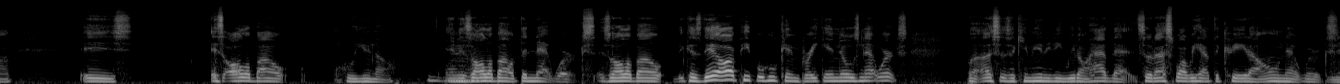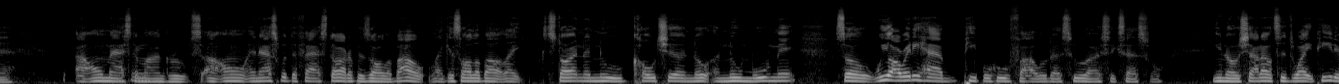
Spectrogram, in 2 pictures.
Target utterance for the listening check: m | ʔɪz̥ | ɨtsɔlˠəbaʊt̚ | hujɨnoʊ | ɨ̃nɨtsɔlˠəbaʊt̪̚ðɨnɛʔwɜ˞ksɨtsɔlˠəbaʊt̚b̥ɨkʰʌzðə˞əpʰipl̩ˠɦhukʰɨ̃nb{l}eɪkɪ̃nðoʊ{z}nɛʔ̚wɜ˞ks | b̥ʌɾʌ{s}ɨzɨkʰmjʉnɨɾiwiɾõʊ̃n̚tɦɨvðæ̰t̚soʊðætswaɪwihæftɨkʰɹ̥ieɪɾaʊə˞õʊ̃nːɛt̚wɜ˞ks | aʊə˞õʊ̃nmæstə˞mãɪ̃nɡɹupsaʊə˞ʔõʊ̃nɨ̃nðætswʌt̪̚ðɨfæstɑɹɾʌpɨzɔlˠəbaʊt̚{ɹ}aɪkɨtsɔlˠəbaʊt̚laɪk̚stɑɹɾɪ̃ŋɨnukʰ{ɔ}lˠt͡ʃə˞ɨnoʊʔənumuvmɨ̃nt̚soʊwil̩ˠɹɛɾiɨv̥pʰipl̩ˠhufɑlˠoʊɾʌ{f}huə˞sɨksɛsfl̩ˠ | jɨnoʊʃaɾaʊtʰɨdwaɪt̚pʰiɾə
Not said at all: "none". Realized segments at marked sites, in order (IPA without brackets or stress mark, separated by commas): ɹ, z, s, l, ʌ, s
